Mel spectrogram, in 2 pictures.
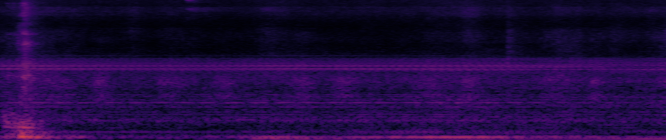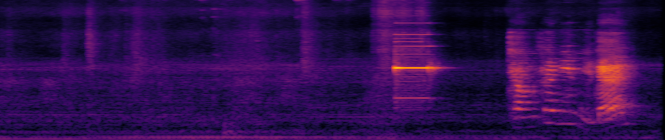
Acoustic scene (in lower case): elevator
